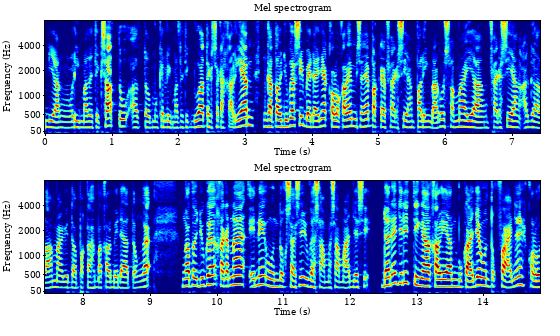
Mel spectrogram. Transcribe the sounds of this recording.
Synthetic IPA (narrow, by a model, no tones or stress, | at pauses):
jaŋlimat̪it̪ɪksat̪uʔat̪awmuŋkɪnlimat̪it̪ɪk̚duat̪ərsəɾahka̰lianŋɡaʔt̪aud͡ʒuɡasɪhbedaɲakalokalamisalɲapakɛfɛrsijaŋpalɪŋbaɾusamajaŋfɛrsijaŋʔa̰ɡalamaɡit̪̬uapakahbakalbedaːt̪awŋɡaʔ | ŋɡaʔt̪aud͡ʒuɡakaɾənaʔiniunt̪ʊksasɲad͡ʒuɡasamasamaːd͡ʒasɪhdanɲad͡ʒadit̪iŋɡalkalianbukaːd͡ʒaunt̪ʊk̚faɲakalo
